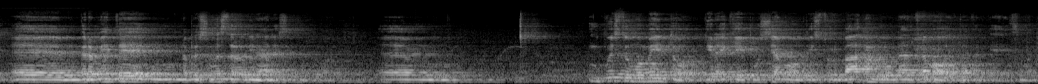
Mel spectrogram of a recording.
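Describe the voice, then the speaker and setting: A man's voice: fairly low pitch, slight background noise. A man moderating a live festival panel, enthusiastic and full of ehm fillers. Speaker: event moderator. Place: large echoing palace hall at a comics festival. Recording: echoey hall, distant mic.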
